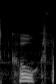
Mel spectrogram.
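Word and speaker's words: Koch: det uttalas Coke Foundation på engelska, jag vet inte varför, men stavas Kors. K-O-C-H. K-O-C-H.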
